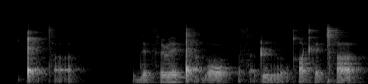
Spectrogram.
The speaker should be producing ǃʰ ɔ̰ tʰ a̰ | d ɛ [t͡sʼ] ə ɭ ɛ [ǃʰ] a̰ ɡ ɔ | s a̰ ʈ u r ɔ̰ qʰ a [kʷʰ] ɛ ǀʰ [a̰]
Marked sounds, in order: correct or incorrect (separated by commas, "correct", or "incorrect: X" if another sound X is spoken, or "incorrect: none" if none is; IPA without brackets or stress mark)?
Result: incorrect: t͡sʰ, correct, incorrect: kʰ, incorrect: a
